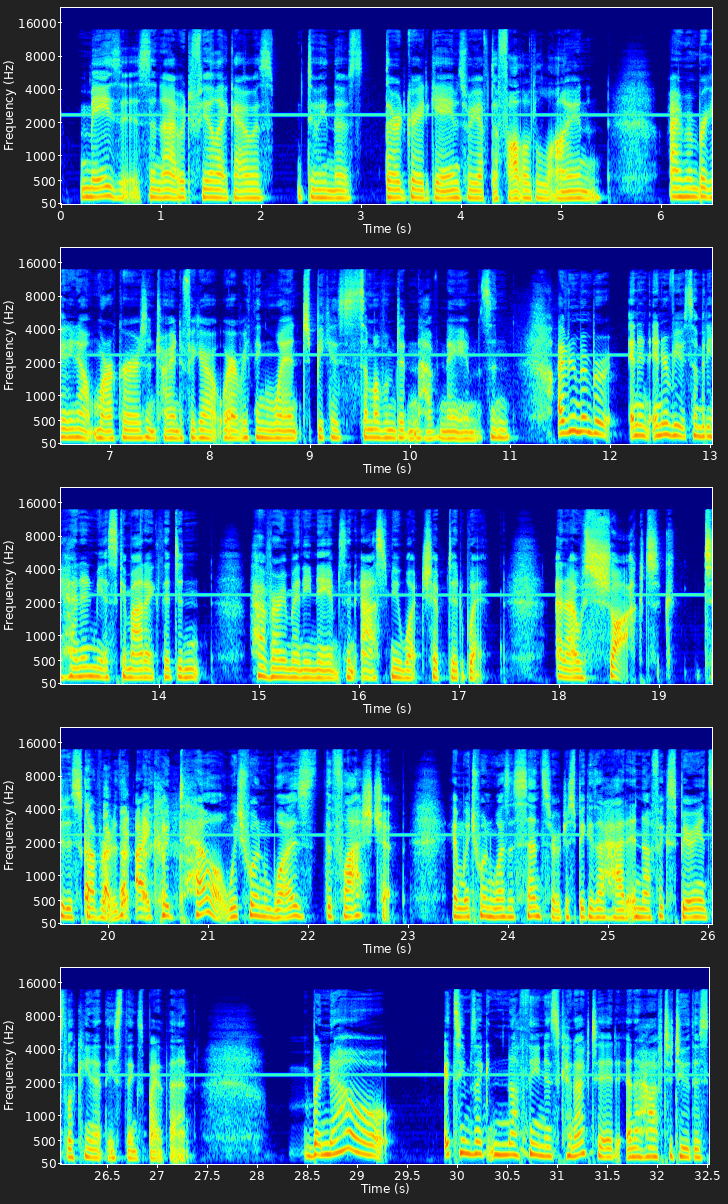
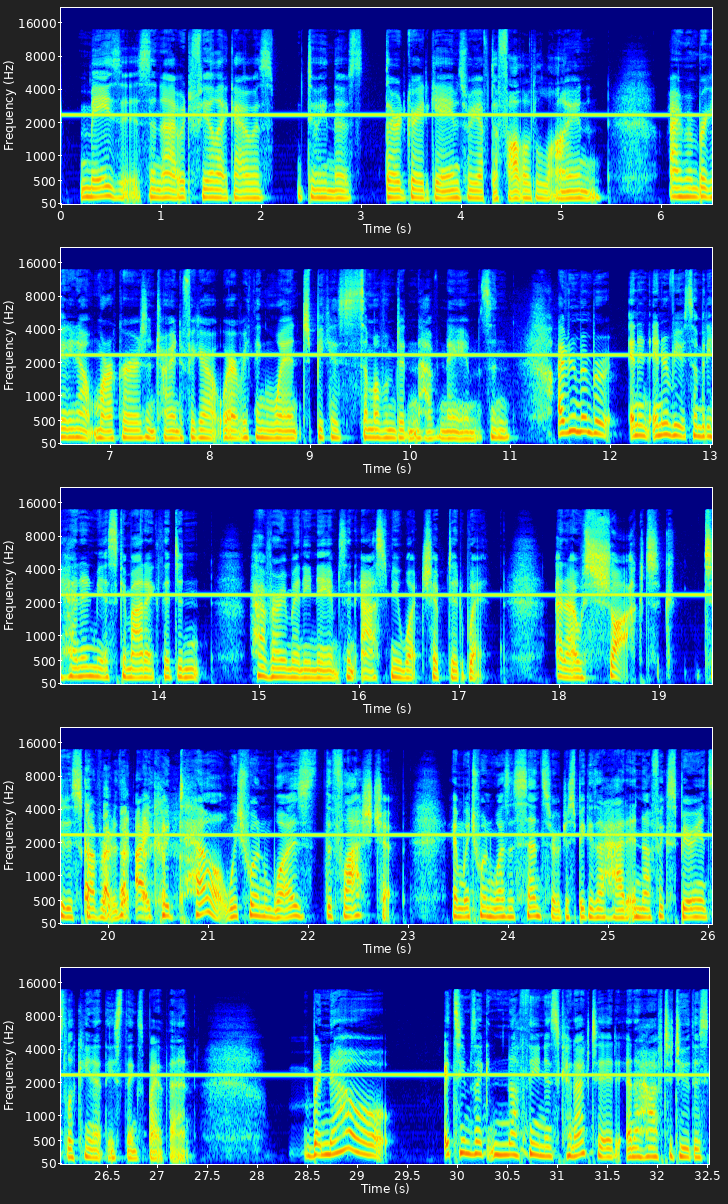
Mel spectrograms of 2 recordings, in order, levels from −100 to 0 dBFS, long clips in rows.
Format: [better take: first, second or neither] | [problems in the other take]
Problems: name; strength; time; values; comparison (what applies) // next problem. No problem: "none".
first | high-pitched whine; loud; throughout; 2.5 kHz, 8 dB below the speech; faint in the first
